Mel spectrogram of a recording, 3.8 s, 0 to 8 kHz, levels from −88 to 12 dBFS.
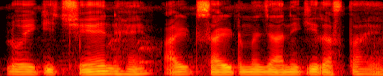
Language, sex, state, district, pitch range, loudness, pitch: Hindi, female, Chhattisgarh, Bastar, 90-95 Hz, -28 LUFS, 90 Hz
